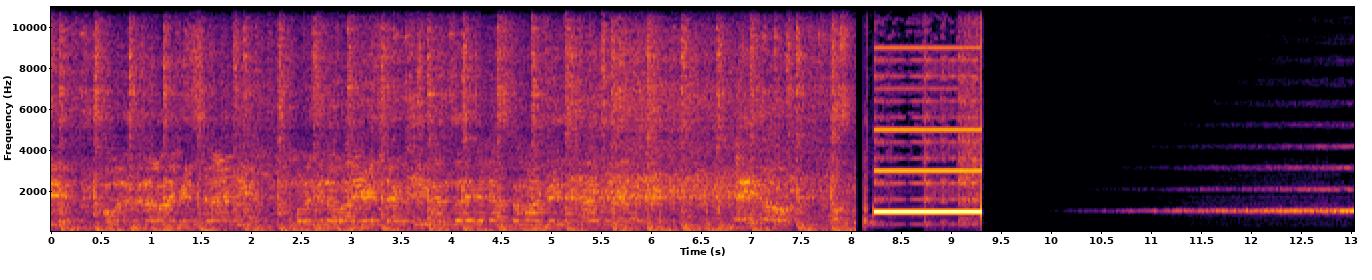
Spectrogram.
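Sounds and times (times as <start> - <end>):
club music: 0.0 - 8.0
loud high electronic beep: 8.2 - 9.3.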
